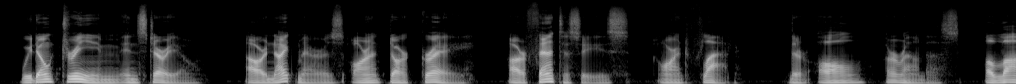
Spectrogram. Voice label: commnarr serious; Dolby; serious - deep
